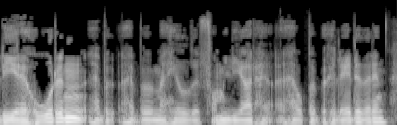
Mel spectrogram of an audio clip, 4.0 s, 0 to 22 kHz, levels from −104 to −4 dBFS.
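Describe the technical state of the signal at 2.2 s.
Right around there, just before 2.2 s, there's a spot of damaged data in the compressed stream, running from about 2.13 to 2.17 s. A small chunk of the encoded speech got corrupted, so the decoder couldn't make sense of those frames, lost its sync, and had to hunt for the next valid frame header before picking up again. What you hear is a short, sharp blip or squawk cutting into the speech for those 40 ms or so.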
